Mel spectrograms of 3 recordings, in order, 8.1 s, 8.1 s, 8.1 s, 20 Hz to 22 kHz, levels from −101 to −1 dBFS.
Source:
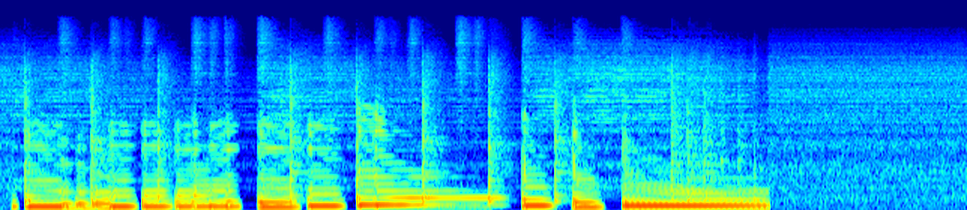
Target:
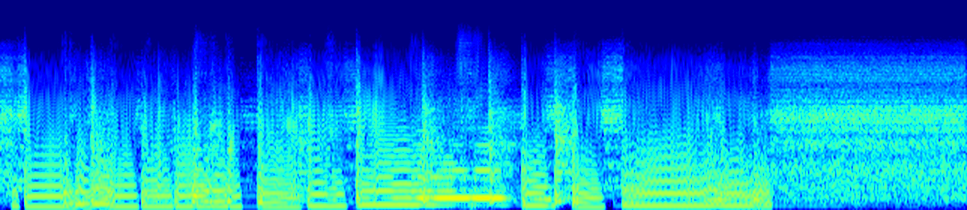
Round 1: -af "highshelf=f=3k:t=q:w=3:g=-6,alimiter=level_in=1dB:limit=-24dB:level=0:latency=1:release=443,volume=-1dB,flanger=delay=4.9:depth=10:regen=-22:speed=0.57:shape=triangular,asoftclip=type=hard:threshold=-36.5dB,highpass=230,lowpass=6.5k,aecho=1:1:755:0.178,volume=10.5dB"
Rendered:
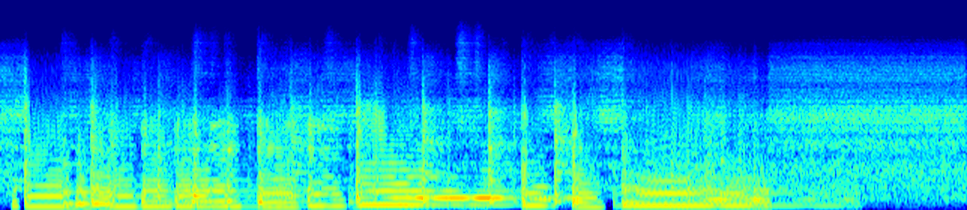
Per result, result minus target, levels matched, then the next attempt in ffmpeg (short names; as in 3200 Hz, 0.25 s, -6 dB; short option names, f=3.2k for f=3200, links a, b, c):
echo-to-direct +9 dB; hard clip: distortion -5 dB
-af "highshelf=f=3k:t=q:w=3:g=-6,alimiter=level_in=1dB:limit=-24dB:level=0:latency=1:release=443,volume=-1dB,flanger=delay=4.9:depth=10:regen=-22:speed=0.57:shape=triangular,asoftclip=type=hard:threshold=-36.5dB,highpass=230,lowpass=6.5k,aecho=1:1:755:0.0631,volume=10.5dB"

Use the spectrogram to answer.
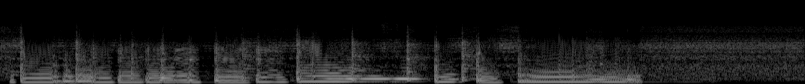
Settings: hard clip: distortion -5 dB
-af "highshelf=f=3k:t=q:w=3:g=-6,alimiter=level_in=1dB:limit=-24dB:level=0:latency=1:release=443,volume=-1dB,flanger=delay=4.9:depth=10:regen=-22:speed=0.57:shape=triangular,asoftclip=type=hard:threshold=-46dB,highpass=230,lowpass=6.5k,aecho=1:1:755:0.0631,volume=10.5dB"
